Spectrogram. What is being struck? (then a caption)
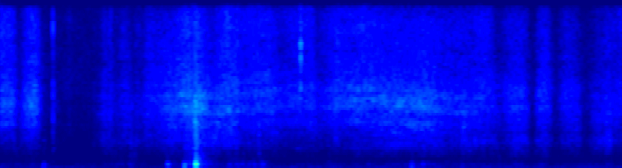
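Lidded rigid cardboard box. A hand rubs a kabuki makeup brush in strokes over the lid of a closed, hollow pink rigid cardboard GlossyBox gift box resting on a blanket. The sound is a quiet, steady, low-heavy brushing hiss, with one brief sharper tap near the two-second mark before the soft strokes continue.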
